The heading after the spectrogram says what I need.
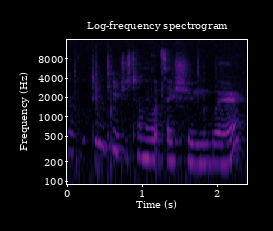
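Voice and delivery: ordinary talk, nothing marked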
